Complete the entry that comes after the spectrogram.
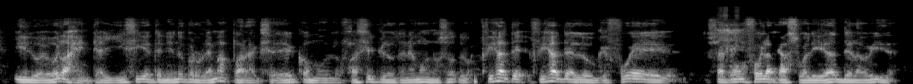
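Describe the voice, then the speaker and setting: A somewhat breathy man at a fairly low pitch, fairly quick with hardly any pauses and ordinary pitch variation. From Havana, Cuba; Cuba. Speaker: blogger and amateur historian; guest. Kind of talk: storytelling history talk. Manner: halting. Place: home room. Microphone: video call.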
